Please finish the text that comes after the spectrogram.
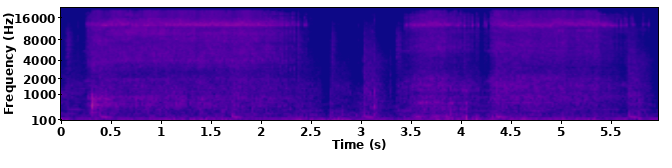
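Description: A ratchet with an extension loosens the 7mm clamp bolts on the air box of a Chevrolet Silverado 2500, giving steady rapid clicking close to the microphone, with a few short pauses.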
